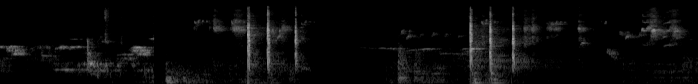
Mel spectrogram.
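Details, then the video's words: White-rumped shama singing: sharp clicking notes in short bursts mixed with thin high whistles and brief chattering phrases, separated by short pauses. "SUARA MURAI BATU"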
